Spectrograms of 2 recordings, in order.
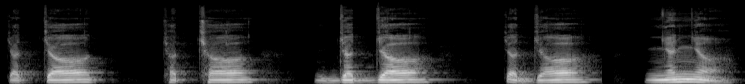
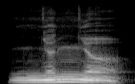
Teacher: ਜੀਭ ਤਾਲੂ ਨਾਲ ਲੱਗੇਗੀ ਅਤੇ ਨੱਕ ਦੇ ਰਾਹੀਂ ਆਵਾਜ਼ ਆਵੇਗੀ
